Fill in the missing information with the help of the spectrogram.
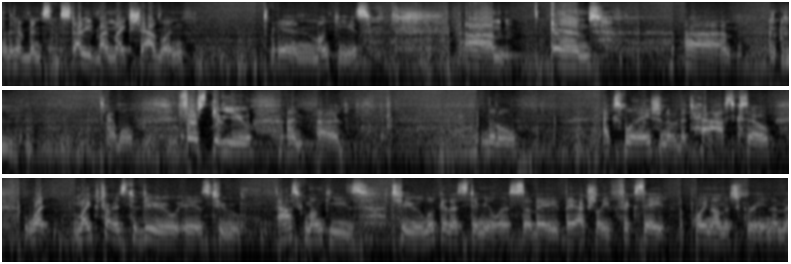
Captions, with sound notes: that have been studied by Mike Shadlen in monkeys. And (clears throat) I will first give you a little explanation of the task. So what Mike tries to do is to ask monkeys to look at a stimulus. So they actually fixate a point on the screen,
